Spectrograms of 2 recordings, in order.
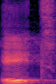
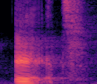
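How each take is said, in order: First: It sounds like the number eight. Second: British accent, it sounds like et.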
